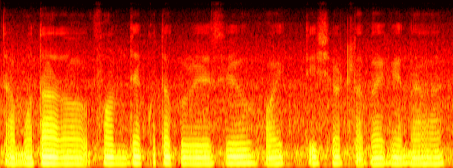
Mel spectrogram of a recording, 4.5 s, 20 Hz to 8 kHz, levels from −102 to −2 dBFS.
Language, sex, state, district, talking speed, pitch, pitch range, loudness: Nagamese, male, Nagaland, Dimapur, 160 wpm, 110 Hz, 105-115 Hz, -20 LUFS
